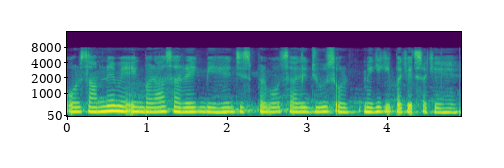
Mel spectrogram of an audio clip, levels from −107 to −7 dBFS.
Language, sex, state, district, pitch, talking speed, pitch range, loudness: Hindi, female, Arunachal Pradesh, Papum Pare, 200 Hz, 230 wpm, 195-205 Hz, -15 LUFS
